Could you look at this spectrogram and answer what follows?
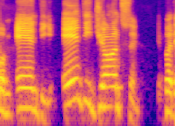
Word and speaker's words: Jonsson: and it's Jonsson, Jonsson.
